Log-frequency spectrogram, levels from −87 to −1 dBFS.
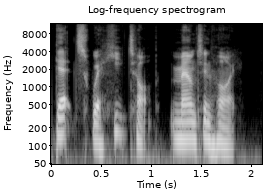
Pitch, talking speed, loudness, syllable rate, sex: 115 Hz, 170 wpm, -21 LUFS, 5.1 syllables/s, male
